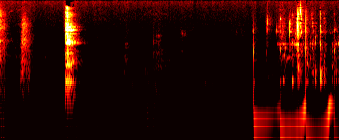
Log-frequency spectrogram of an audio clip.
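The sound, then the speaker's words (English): Beer glugs out of a growler jug in three rhythmic, hollow gurgles that each rise in pitch, following a few faint clicks and taps. No one speaks. “Look at that growler jug pour. That's some glug glug effect right there.”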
